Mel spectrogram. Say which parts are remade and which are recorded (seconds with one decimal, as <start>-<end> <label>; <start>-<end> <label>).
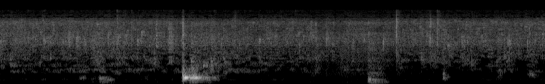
0.0-3.1 recorded; 3.1-4.0 remade; 4.0-5.5 recorded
